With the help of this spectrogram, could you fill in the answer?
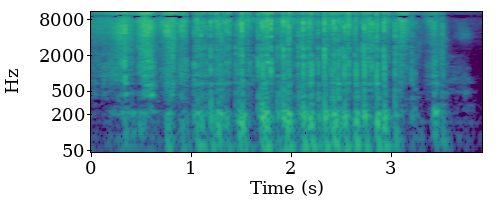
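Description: Fingertips and short nails tap and scratch quickly over the textured surface of a large grey foam yoga mat, rolled into a hollow cylinder with a black strap and a paper label. The result is a fast, uneven run of dull, low, hollow thumps mixed with soft, scratchy rustling that builds in intensity. The sounds stop abruptly at about three and a half seconds.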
